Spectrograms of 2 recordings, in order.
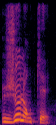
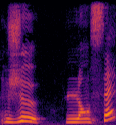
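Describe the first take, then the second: First: The verb's middle consonant is a hard k sound. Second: The verb's middle consonant is a soft s sound. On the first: The speaker calls it wrong. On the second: The speaker calls it right.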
